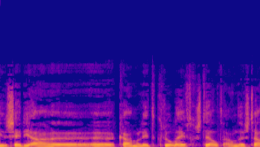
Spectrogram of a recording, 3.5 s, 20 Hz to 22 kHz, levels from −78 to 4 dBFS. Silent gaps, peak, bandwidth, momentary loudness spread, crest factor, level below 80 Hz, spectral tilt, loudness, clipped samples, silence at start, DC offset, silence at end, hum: none; -4 dBFS; 13 kHz; 5 LU; 16 dB; -46 dBFS; -4.5 dB/octave; -20 LUFS; under 0.1%; 0 s; under 0.1%; 0 s; none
